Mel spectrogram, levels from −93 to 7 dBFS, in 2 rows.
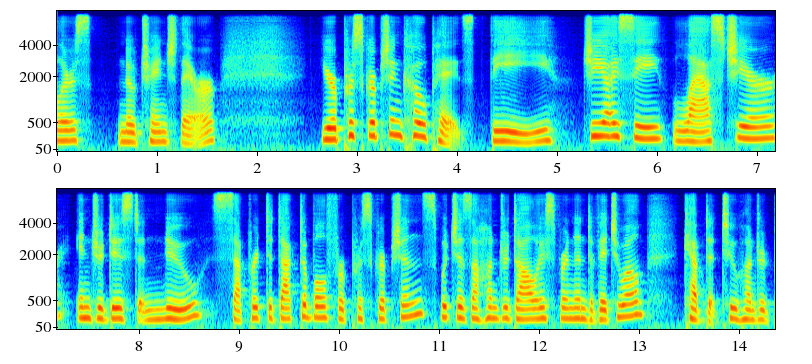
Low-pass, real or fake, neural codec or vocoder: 7.2 kHz; fake; codec, 16 kHz, 0.2 kbps, FocalCodec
